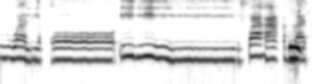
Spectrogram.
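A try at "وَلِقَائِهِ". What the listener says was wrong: Bu, kepanjangan ihinya cuma 2 harkat ya Bu, terlalu lama Ibu ihinya ya. Ya, kepanjang.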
